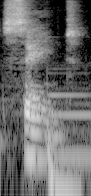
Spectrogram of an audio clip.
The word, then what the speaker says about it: St.: utter doctor we write s t but we pronounce saint so what will you do very simple answer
